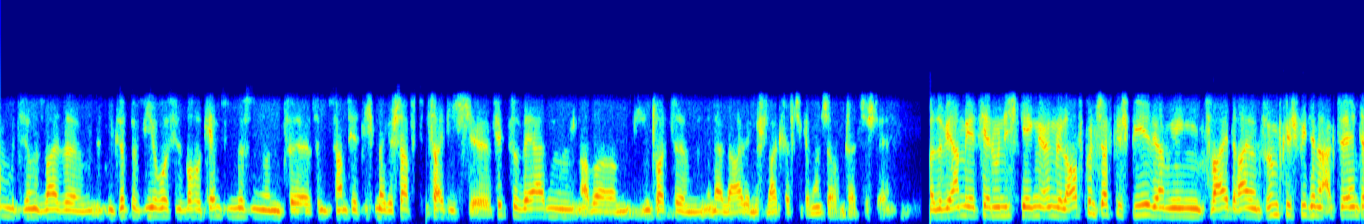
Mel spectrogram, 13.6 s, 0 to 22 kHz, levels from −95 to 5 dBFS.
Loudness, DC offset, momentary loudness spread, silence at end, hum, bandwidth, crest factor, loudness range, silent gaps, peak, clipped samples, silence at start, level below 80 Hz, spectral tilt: -24 LUFS; under 0.1%; 7 LU; 0 s; none; 4 kHz; 18 dB; 4 LU; none; -6 dBFS; under 0.1%; 0 s; -76 dBFS; -9 dB/octave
